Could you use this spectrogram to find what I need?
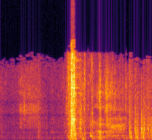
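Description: An axe splits a log with a sharp crack.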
